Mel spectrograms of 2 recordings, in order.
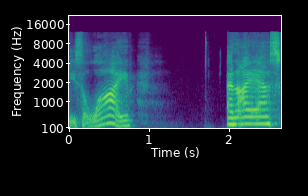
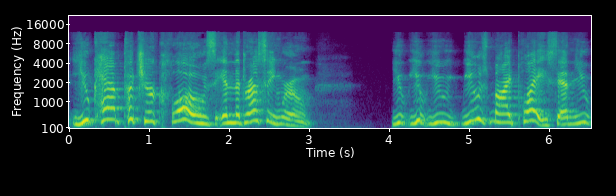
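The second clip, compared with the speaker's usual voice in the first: raised, drawn-out angry scolding; mock yelling; 5 semitones higher, 4 dB louder than usual. Upset woman yells at a newcomer over her dressing room spot, mock yelling. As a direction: imitate an upset woman yelling, louder and higher. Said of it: "screaming and yelling at me".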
